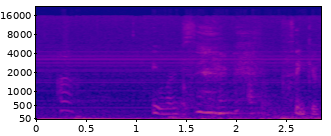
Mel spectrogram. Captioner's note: chuckles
